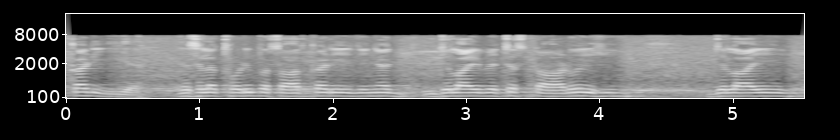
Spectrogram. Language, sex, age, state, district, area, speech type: Dogri, male, 30-45, Jammu and Kashmir, Reasi, rural, spontaneous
